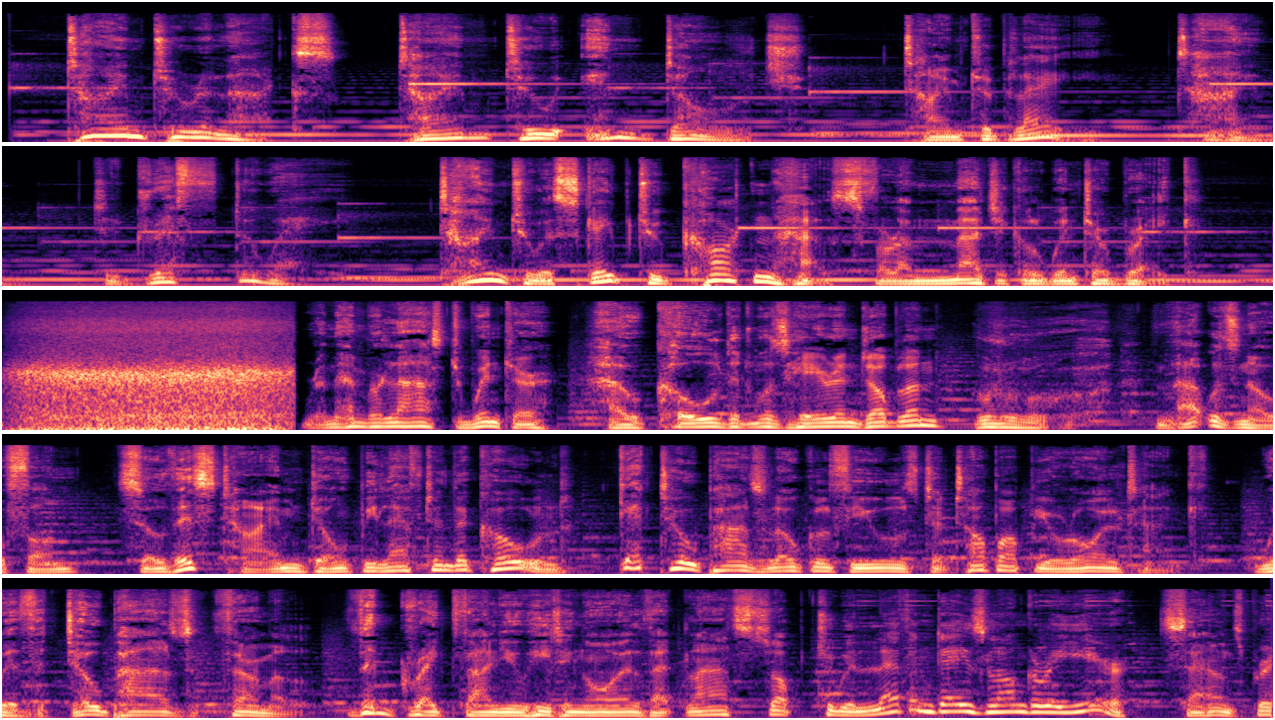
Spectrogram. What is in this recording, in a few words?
COMMERCIALS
